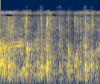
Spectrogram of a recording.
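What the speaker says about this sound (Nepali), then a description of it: "ताली चाहिँ बजाऊ नि त ताली बजाऊ" A small group claps at a donation event held for a newly founded mother's foundation, with short irregular bursts of hand claps filling the brief moment.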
